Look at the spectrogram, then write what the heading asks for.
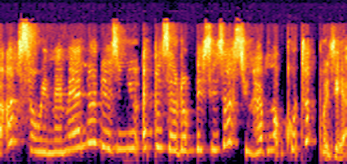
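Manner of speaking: put-on high, prim little-girl voice; hammed-up dutiful child; high mock-sweet apology; mock polite toddler.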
